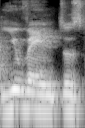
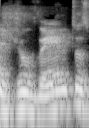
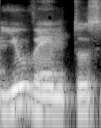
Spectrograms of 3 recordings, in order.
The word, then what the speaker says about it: Juventus: Então, talvez para mim a maior rival seja ainda a Juventus. Aqui, prestem atenção, brasileiros, não é Juventus, mas é Juventus. Juventus. a Y, a J, né, se pronuncia como uma I simples.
